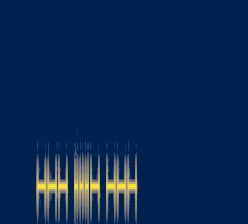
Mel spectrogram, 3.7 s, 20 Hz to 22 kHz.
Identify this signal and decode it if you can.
Morse code, heard as a keyed tone, about 30 wpm, 700 Hz. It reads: OVO
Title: USA Call Sign Postfixes - 3 Letters 30wpm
